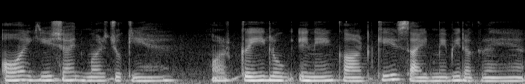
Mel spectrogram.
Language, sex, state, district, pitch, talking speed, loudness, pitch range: Hindi, female, Himachal Pradesh, Shimla, 175 Hz, 205 wpm, -15 LUFS, 160-190 Hz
